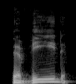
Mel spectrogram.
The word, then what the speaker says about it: David: Her mom is from David, Panama. David, not David. David. You got to say it right.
